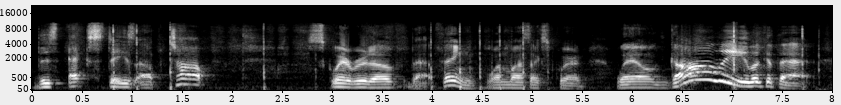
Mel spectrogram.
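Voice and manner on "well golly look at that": drawn-out, high, loud golly; hammed-up folksy astonishment; mock amazement. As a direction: play up the wonder, stretching it out. Mock amazement as the terms match.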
